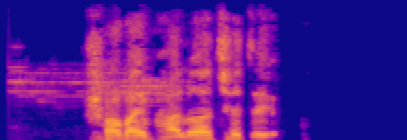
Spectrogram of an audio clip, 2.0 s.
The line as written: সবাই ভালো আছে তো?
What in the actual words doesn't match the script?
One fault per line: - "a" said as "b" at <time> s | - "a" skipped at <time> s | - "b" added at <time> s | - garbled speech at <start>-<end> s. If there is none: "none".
none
